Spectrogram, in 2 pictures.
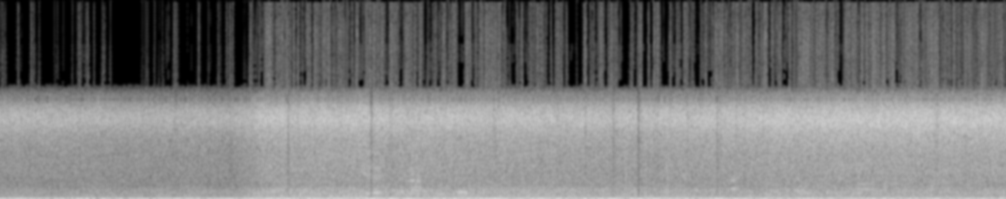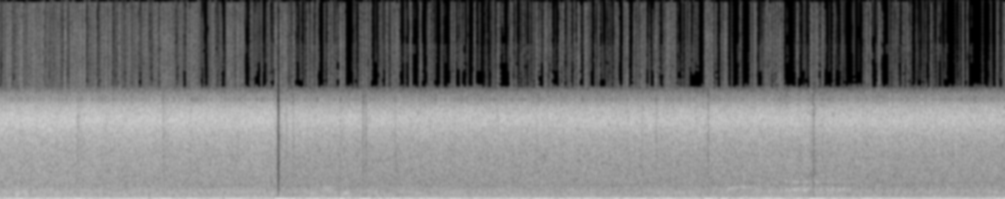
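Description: Huang Guo Shu waterfall: a loud, steady rush of a large volume of falling water crashing into its gorge, growing louder and brighter about four seconds in.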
